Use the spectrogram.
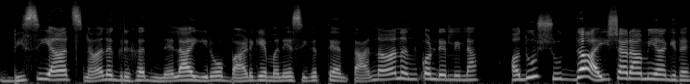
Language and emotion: Kannada, surprised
